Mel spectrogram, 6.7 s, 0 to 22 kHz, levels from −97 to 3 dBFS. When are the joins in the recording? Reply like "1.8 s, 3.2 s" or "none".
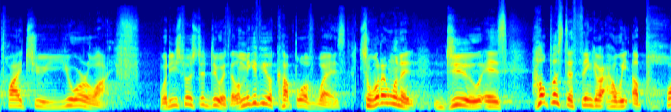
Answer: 3.5 s

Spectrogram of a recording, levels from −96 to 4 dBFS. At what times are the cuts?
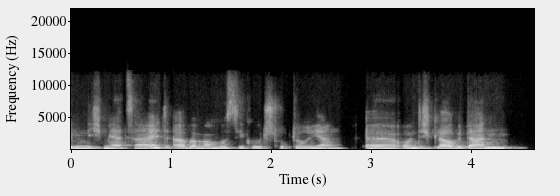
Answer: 2.9 s

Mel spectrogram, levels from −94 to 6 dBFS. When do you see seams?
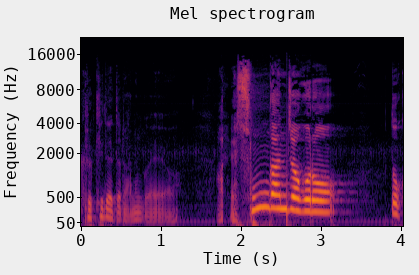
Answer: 1.8 s

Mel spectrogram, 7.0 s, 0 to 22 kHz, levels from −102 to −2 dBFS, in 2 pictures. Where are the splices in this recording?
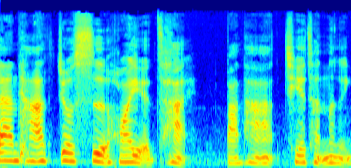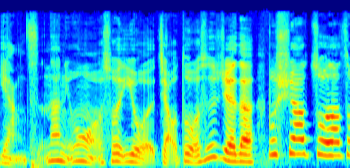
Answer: none

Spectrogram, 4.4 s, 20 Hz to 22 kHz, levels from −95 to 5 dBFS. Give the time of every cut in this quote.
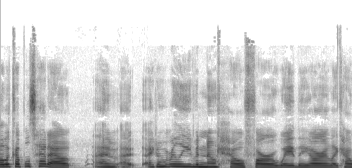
1.0 s, 2.7 s

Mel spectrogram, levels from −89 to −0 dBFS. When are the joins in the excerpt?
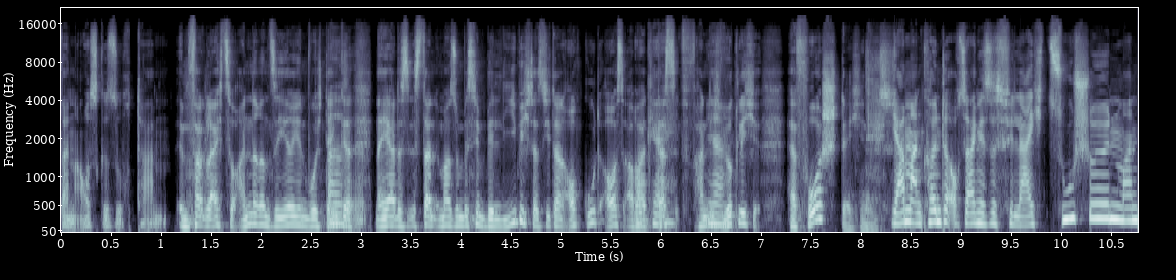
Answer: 1.1 s

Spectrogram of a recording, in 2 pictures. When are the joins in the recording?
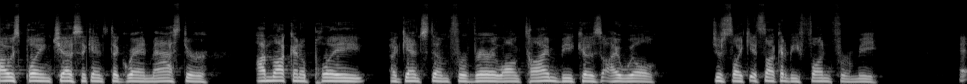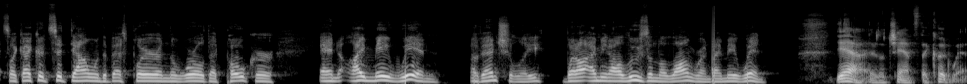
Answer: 9.7 s, 18.3 s

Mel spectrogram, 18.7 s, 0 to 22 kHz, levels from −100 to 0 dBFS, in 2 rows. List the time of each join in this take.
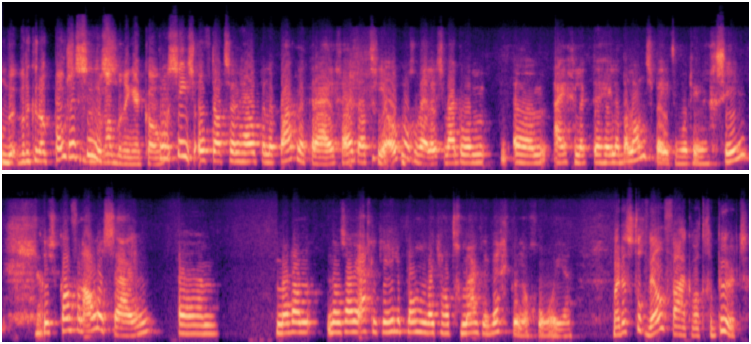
none

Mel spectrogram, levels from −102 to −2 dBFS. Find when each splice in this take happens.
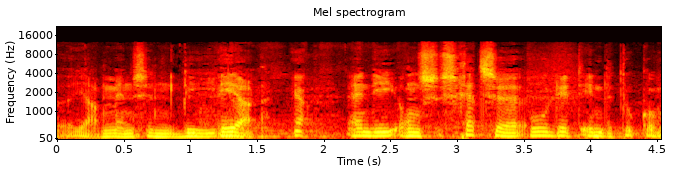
1.2 s, 3.5 s

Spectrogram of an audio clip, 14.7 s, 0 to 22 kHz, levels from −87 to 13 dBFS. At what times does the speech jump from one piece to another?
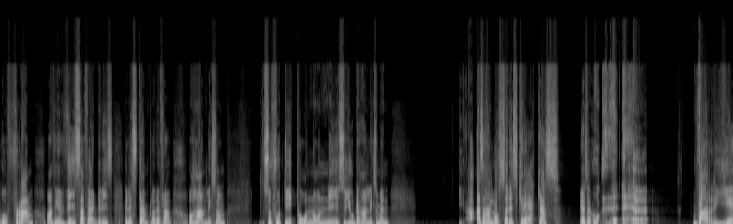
none

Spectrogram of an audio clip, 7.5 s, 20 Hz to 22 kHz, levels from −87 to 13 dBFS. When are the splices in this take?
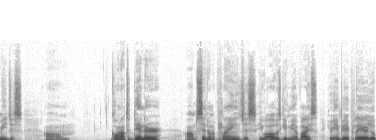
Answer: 6.5 s

